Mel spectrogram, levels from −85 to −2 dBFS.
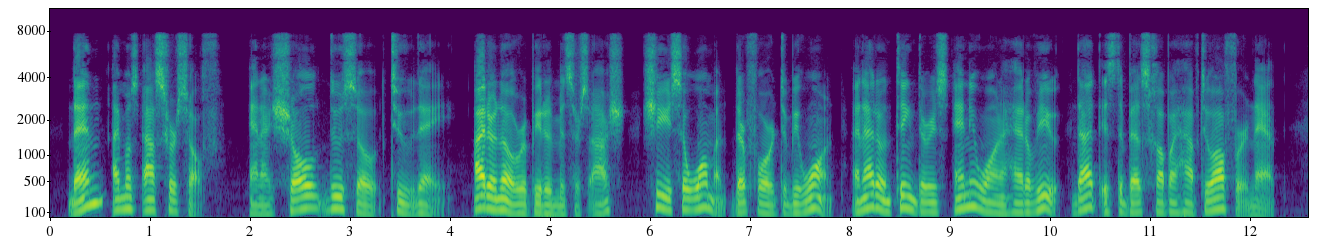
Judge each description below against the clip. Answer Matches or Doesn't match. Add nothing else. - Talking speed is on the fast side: Matches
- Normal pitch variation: Doesn't match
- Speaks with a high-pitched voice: Doesn't match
